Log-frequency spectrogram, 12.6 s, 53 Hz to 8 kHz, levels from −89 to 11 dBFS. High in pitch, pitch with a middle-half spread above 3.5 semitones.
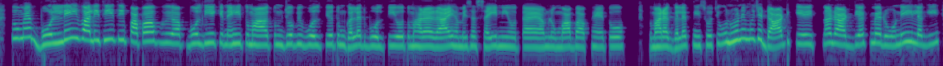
Yes: very high, 270 Hz; average, 4.1 semitones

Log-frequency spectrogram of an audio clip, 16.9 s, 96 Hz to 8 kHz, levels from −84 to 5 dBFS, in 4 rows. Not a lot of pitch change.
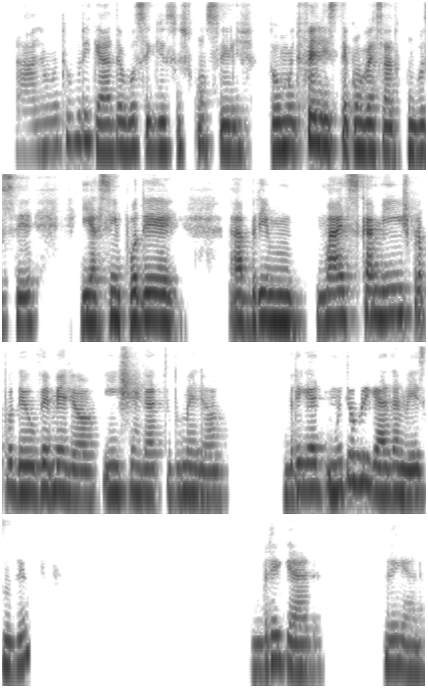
Yes: narrow, 1.8 semitones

